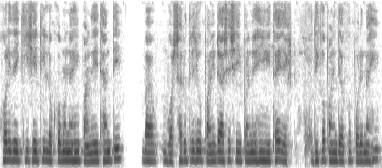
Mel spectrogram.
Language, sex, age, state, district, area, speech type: Odia, male, 30-45, Odisha, Kandhamal, rural, spontaneous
